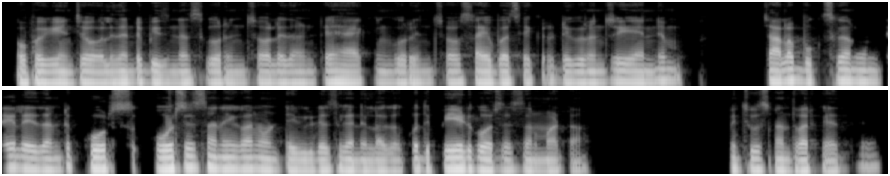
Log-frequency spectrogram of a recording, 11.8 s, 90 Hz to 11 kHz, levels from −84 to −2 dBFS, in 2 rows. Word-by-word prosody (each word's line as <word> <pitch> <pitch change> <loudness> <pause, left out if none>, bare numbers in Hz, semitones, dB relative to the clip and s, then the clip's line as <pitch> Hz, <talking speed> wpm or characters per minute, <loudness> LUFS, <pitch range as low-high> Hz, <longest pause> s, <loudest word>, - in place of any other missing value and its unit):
ఉపయోగించేవో, 105 0 +2
లేదంటే 105 0 +1
బిజినెస్ 100 0 -2
గురించో, 105 0 -2
లేదంటే 100 +1 -1
హ్యాకింగ్ 100 +1 -3
గురించో, 105 0 -3
సైబర్ 105 -1 +2
సెక్యూరిటీ 105 -1 -4
గురించో, 105 +2 -2
ఇయన్నీ 105 +3 0
హ్మ్, 120 - -7 0.6
చాలా 115 +1 +5
బుక్స్ 110 +1 -5
గానుంటాయి, 115 +2 0
లేదంటే 110 +2 +1
కోర్స్ 120 -1 +3 0.2
కోర్సెస్ 120 +2 +4
అనేయి 120 -1 +2
గానుంటాయి. 110 -3 +1
వీడియోస్ 100 +1 0
గానీ 100 -1 +2
ఇలాగా, 100 0 0
కొద్దిగా 110 -2 -1
పెయిడ్ 115 0 +6
కోర్సెస్ 105 0 0
అనమాట. 100 +2 -3 1.1
మీరు 115 -2 -3
చూసినంత 105 -1 -1
వరకయితే. 105 +5 -5
105 Hz, 150 wpm, -22 LUFS, 100-110 Hz, 1.1 s, పెయిడ్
